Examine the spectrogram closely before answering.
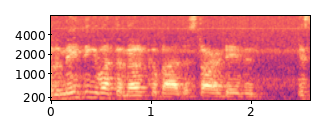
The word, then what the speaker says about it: Merkabah: So what I'm going to be presenting today is a Merkabah. That's how you say it in Hebrew.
